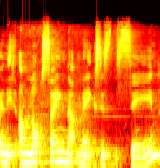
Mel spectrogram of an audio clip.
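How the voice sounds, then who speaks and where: A woman talks at a fairly slow pace in a Yorkshire accent. Audible room echo surrounds her voice. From North Yorkshire, England. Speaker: carer of brain-injured partner, clinician. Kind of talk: panel discussion.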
